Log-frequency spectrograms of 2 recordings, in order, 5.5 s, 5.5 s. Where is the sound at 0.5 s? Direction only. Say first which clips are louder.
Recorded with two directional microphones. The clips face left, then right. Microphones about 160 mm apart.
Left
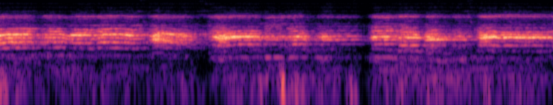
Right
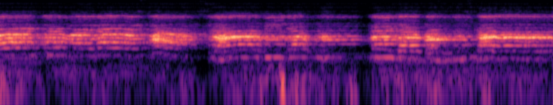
Left 3 dB; 35° right (ahead or behind).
